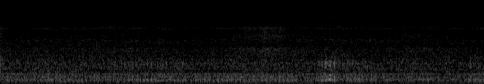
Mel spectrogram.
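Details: Contented domestic cat purring, a quiet steady low rumble with gentle rhythmic swells throughout and a brief slightly louder rustle near the end.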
